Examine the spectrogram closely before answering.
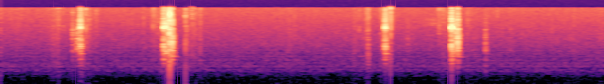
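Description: Light clicks and taps from handling a plastic animatronic bird body shell wrapped in faux fur, about six in all, scattered and uneven.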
